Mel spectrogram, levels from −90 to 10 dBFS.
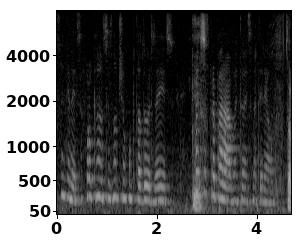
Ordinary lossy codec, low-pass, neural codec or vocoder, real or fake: none; none; none; real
